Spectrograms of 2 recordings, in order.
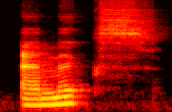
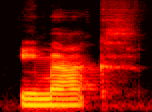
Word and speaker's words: Emacs: I would use uh people pronounce it differently but MX or Emacs um but yeah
